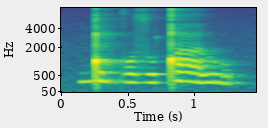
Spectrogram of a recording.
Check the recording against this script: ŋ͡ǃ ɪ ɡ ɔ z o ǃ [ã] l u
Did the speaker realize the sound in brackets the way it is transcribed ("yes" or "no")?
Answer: no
